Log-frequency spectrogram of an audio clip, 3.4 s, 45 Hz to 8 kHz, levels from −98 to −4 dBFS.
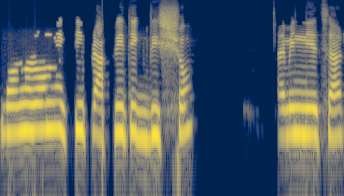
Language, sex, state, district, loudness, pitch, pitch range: Bengali, female, West Bengal, Jalpaiguri, -13 LUFS, 240 Hz, 225-260 Hz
